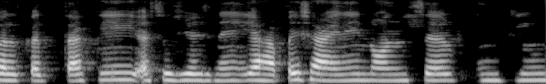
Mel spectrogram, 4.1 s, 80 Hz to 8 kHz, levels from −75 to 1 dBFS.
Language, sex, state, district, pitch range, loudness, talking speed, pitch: Hindi, female, Maharashtra, Nagpur, 215-225 Hz, -17 LUFS, 85 wpm, 220 Hz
